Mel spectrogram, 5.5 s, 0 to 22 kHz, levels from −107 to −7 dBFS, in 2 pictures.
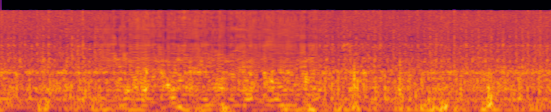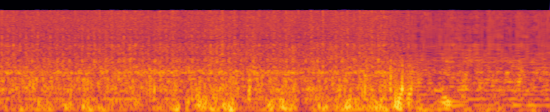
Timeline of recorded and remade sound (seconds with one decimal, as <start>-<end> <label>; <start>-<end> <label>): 0.0-0.5 recorded; 0.5-1.6 remade; 1.6-4.8 recorded; 4.8-5.5 remade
